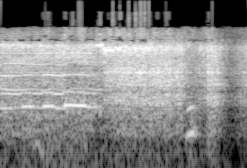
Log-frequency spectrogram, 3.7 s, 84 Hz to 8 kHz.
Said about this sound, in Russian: У меня два трансмиссера стоит. Icom 760 Pro, FT950. Цифра, пожалуйста, вот сейчас даже включу, тут цифра. Вот, наверное, тут. Вот он гудит днем и ночью.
